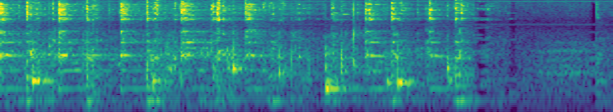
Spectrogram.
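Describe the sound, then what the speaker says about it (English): A whisk beats eggs in a bowl, rapid rhythmic metallic clinks and taps against the sides, close and fairly loud, tapering off near the end with no voices. "we're gonna beat these well before we add anything else. Whisk comes in handy here again"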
